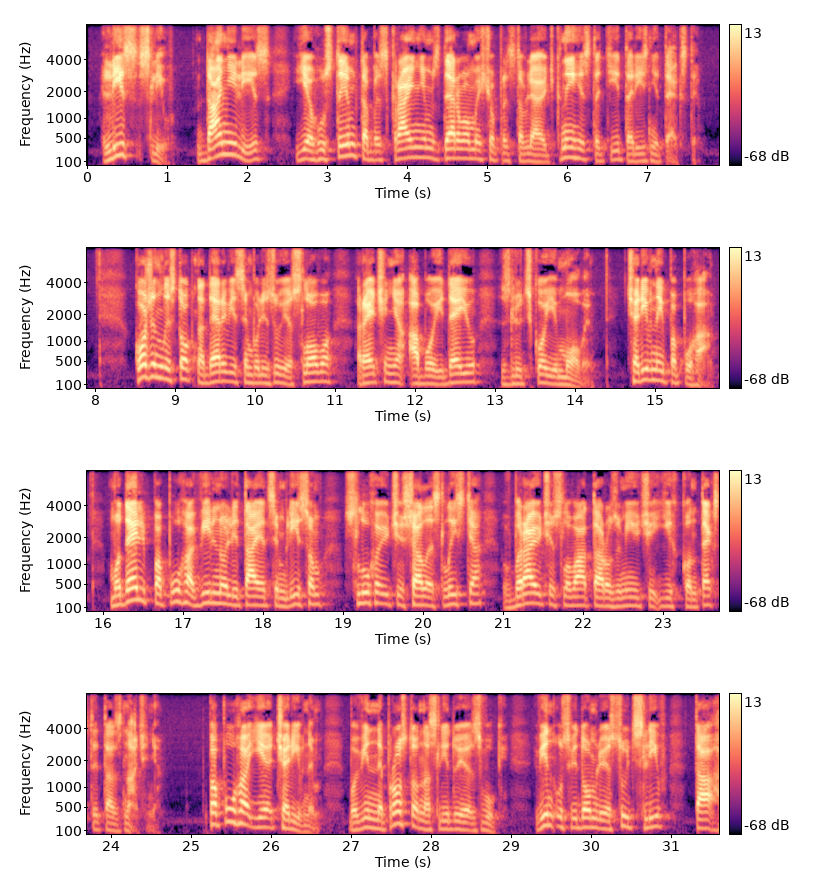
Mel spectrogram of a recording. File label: Magical Parrot Ukranian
